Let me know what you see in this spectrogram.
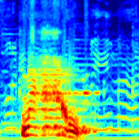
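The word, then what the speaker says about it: نحر: Nahri. Hak gede, hak kecil. Nahri, hak gede, kecil. Hak kecil. Kalau nahri bacanya gimana? Yang hak gede.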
